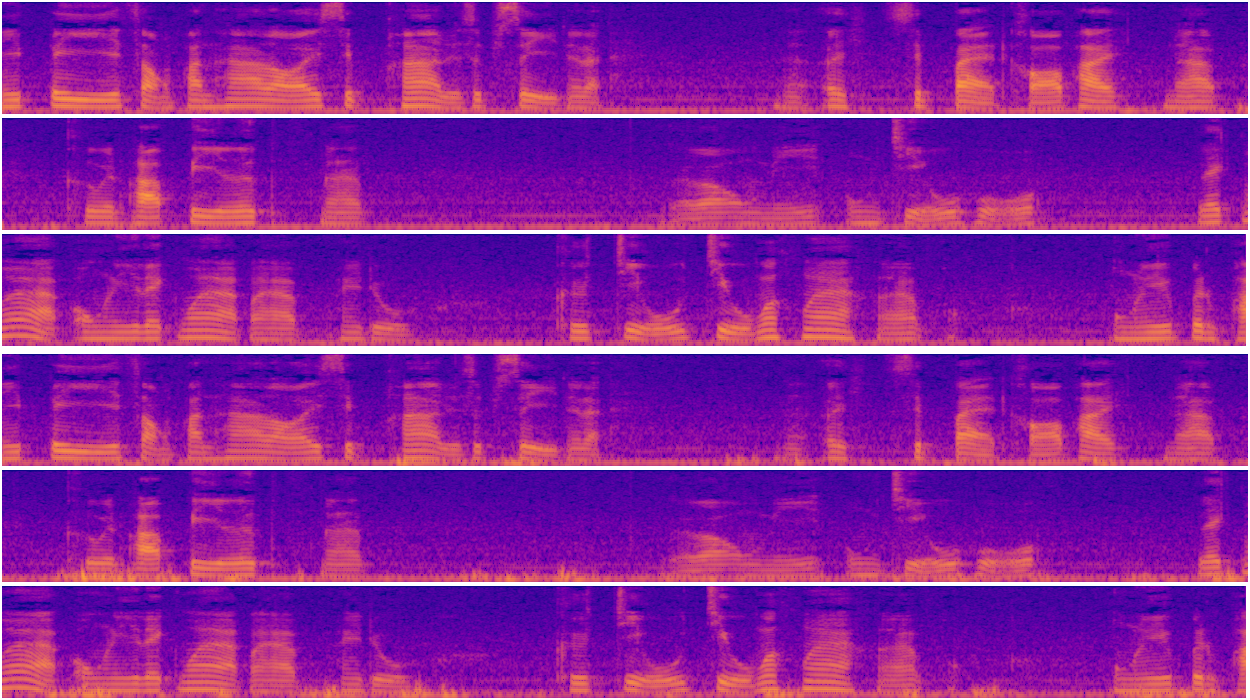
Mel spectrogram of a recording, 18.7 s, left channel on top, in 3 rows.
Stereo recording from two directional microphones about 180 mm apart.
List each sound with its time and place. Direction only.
0.0 s speech: 15° left (ahead or behind)
9.6 s speech: 10° left (ahead or behind)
